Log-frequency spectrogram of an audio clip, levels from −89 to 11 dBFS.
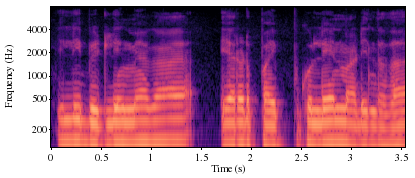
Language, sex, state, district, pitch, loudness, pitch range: Kannada, male, Karnataka, Bidar, 125 Hz, -15 LUFS, 115-130 Hz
